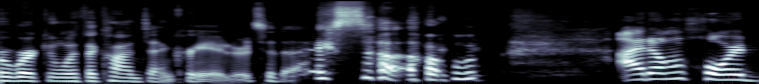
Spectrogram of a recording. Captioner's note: laughs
